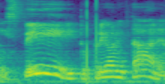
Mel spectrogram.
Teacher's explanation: prioritária é a penúltima e espírito é antepenúltimo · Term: proparoxítona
